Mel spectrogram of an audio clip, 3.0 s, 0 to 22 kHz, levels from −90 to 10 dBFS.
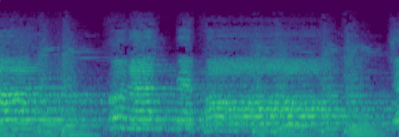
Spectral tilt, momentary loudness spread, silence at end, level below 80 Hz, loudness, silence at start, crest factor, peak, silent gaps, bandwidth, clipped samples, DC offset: -4.5 dB/octave; 6 LU; 0 s; -52 dBFS; -22 LUFS; 0 s; 16 dB; -8 dBFS; none; 14 kHz; under 0.1%; under 0.1%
